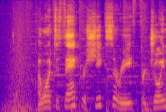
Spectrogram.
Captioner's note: whooshing sounds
